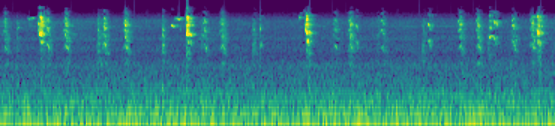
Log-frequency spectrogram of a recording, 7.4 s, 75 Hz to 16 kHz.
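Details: Adult peregrine falcons, both parents, coming home to their building nest in early morning, 22 November 2024; loud grating kek-like notes delivered in uneven bursts, some sharper squawks standing out, faint low hum behind.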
